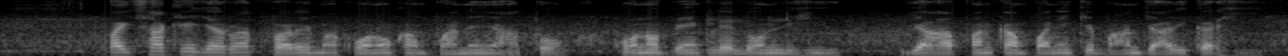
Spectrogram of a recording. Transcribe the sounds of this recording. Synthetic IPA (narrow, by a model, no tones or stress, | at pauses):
pəɪsaked͡ʒəɾuɾət̪pəɽemãkoːnokəmpənijã̰t̪oko̰ːnobẽːŋkleloːnliɦi | jaəpənkəmpənikebãːnd̪d͡ʒaːɾikəɾɦi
